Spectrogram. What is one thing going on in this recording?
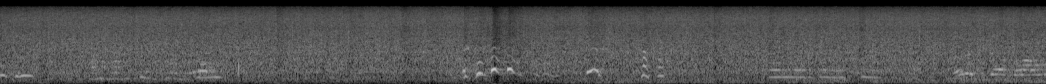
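A man talks and calls out nearby.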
